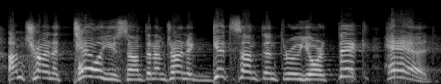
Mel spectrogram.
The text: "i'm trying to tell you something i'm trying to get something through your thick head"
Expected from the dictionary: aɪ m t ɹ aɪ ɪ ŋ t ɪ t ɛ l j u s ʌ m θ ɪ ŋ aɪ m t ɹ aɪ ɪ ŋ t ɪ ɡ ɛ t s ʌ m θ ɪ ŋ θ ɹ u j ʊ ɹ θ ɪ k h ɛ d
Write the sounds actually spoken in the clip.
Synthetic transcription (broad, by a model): aɪ m t ɹ aɪ ɪ ŋ t ɪ t ɛ l j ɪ s ʌ m θ ɪ ŋ aɪ m t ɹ aɪ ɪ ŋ t ɪ ɡ ɛ t s ʌ m θ ɪ ŋ θ ɹ u j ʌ ɹ θ ɪ k h ɛ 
